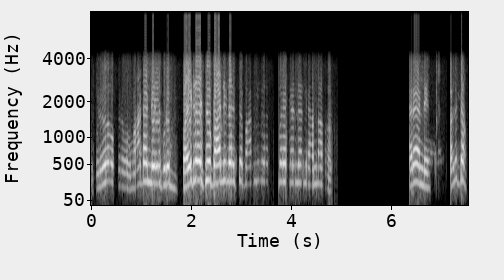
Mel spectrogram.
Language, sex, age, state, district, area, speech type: Telugu, male, 18-30, Andhra Pradesh, Bapatla, rural, conversation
